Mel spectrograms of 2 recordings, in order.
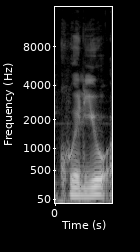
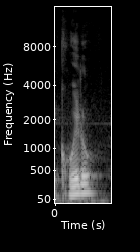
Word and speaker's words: Coelho: D'ailleurs, je sais pas pourquoi je dis Coelho alors que c'est Coelho, on prononce, non Je suis pas très très fort en brésilien, portugais, je sais même pas ce qu'il est.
